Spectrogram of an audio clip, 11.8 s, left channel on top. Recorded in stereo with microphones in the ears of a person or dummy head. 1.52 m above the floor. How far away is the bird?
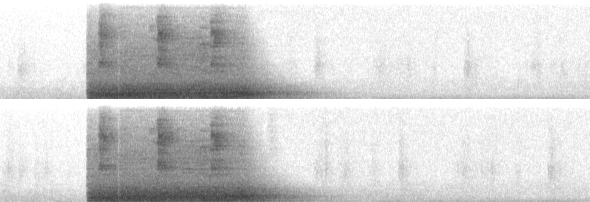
About 1.3 m.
